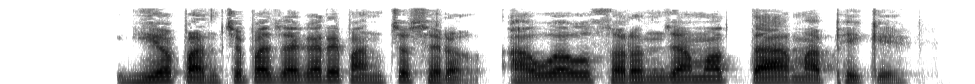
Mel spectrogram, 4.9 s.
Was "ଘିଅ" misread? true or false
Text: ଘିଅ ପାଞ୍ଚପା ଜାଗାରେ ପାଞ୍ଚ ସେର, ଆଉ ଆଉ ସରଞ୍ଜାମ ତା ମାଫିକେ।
false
